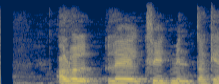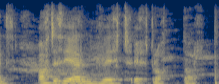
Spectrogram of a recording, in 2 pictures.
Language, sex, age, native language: Icelandic, male, 11, Icelandic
